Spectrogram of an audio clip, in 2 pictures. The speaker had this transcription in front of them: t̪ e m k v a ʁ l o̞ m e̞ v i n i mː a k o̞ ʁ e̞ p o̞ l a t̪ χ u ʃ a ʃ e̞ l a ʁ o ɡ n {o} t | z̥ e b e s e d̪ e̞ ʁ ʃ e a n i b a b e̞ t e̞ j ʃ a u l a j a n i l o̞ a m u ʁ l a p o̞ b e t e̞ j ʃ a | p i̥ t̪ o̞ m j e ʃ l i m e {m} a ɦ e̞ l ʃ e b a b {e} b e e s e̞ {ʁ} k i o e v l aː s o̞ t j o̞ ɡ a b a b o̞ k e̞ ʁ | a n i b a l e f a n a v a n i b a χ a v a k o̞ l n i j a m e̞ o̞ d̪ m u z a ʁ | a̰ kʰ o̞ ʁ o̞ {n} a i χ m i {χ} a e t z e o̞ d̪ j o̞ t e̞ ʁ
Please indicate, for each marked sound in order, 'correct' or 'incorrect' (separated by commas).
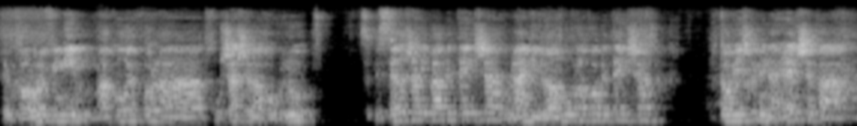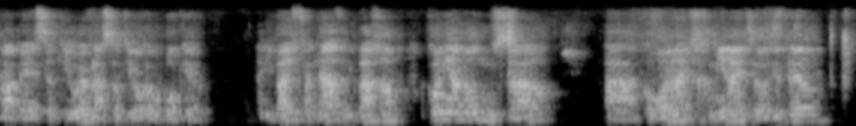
incorrect, incorrect, incorrect, correct, correct, incorrect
